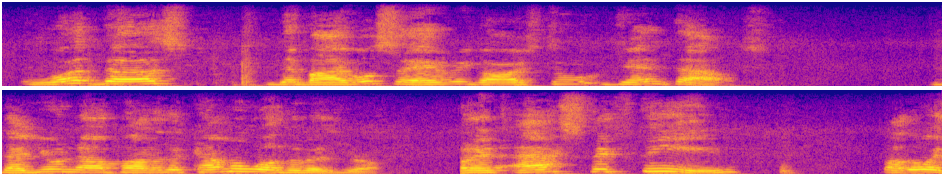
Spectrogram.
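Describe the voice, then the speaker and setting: A man from Puerto Rico teaches Torah in a question-and-answer Bible session, emphatically posing questions and then answering them himself. His voice sits high with a darkish tone, and the audio is dull.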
